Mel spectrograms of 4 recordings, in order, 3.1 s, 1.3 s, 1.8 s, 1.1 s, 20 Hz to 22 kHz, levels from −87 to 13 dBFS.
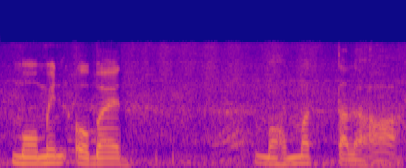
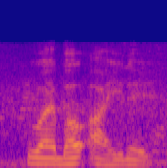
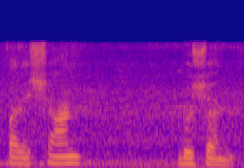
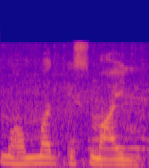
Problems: constant background noise, continuous background conversations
